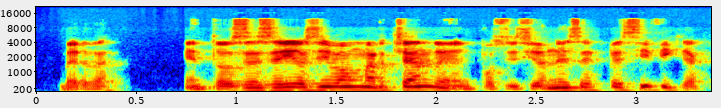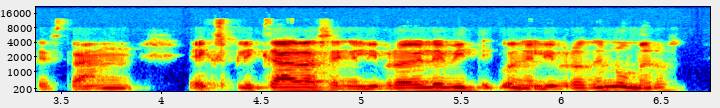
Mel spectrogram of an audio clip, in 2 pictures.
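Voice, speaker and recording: A man teaching an online Bible study over a video call, who keeps asking rhetorical questions and repeating his phrases. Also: medium pitch.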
